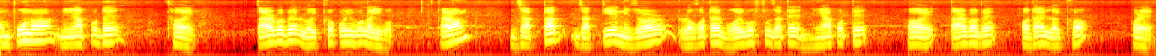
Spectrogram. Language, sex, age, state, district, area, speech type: Assamese, male, 45-60, Assam, Charaideo, urban, spontaneous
